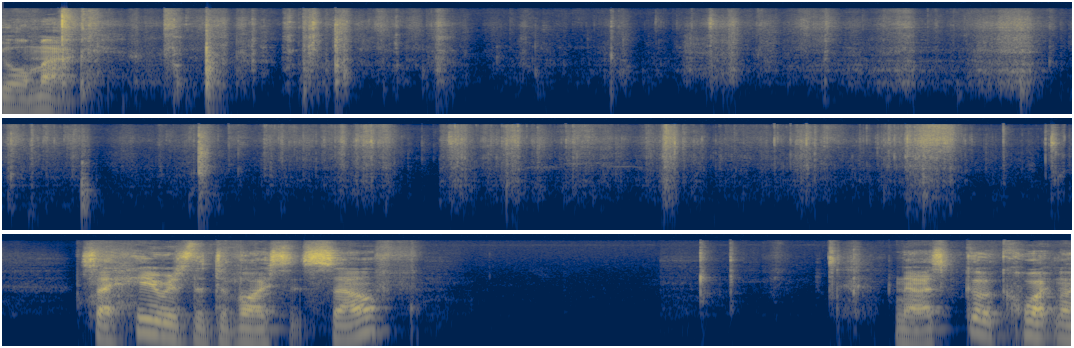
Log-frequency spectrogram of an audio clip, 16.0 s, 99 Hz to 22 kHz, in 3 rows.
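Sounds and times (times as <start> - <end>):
plastic wrap crinkling: 5.2 - 10.6.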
